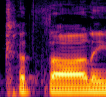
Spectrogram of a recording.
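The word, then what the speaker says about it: Kathani: When he calls it Kathane Sharma. Oh, yeah. Oh, like the actual pronunciation of her real name, not the Yes. anglicized version of her name.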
